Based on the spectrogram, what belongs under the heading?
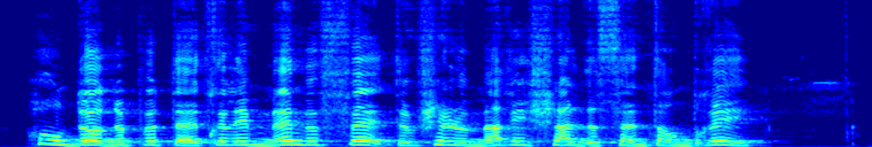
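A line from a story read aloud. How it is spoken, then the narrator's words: Sighing. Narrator (French): disait Ernestine en soupirant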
